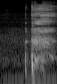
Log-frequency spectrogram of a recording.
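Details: Two quick coughs in close succession, the second louder with a brief rough tail.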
